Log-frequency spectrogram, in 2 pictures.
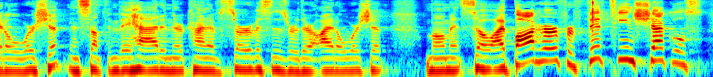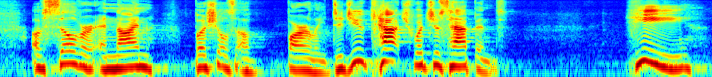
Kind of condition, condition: setting, large echoing room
